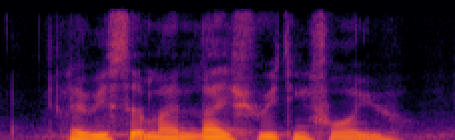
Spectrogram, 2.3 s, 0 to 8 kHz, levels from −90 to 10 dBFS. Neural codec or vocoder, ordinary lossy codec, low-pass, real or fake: autoencoder, 48 kHz, 128 numbers a frame, DAC-VAE, trained on Japanese speech; none; 7.2 kHz; fake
